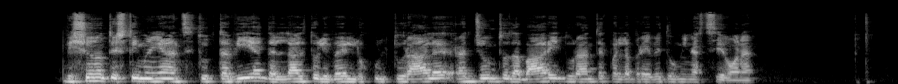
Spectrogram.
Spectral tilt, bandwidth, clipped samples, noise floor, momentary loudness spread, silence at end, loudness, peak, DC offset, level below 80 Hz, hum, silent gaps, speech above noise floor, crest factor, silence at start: -5 dB/octave; 12.5 kHz; under 0.1%; -70 dBFS; 12 LU; 1.45 s; -16 LUFS; -2 dBFS; under 0.1%; -52 dBFS; none; none; 55 dB; 16 dB; 0.65 s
